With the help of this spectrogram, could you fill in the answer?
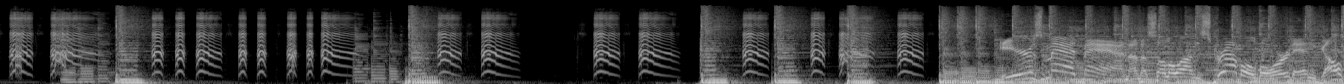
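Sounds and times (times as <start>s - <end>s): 
bird puppet making crow-like caws: 0.0s - 9.5s
speech: 0.6s - 1.2s, 10.3s - 13.4s.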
